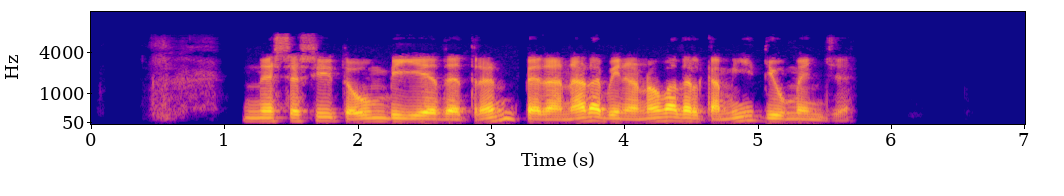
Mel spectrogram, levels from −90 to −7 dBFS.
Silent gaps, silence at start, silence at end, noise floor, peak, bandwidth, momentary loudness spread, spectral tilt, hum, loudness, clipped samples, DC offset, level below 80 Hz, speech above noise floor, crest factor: 1.08-1.13 s; 0.5 s; 1.3 s; -46 dBFS; -2 dBFS; 7.8 kHz; 11 LU; -5 dB/octave; none; -17 LUFS; under 0.1%; under 0.1%; -62 dBFS; 29 dB; 18 dB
